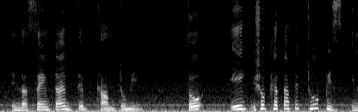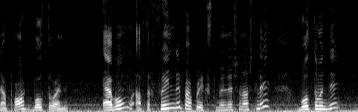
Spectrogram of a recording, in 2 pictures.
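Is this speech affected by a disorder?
No.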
